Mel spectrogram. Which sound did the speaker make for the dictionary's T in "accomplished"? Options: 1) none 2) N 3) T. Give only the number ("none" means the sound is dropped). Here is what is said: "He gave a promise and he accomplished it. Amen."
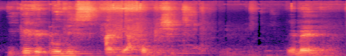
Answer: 1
